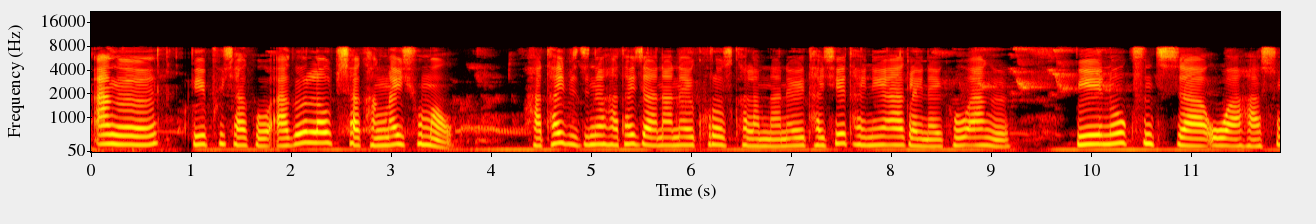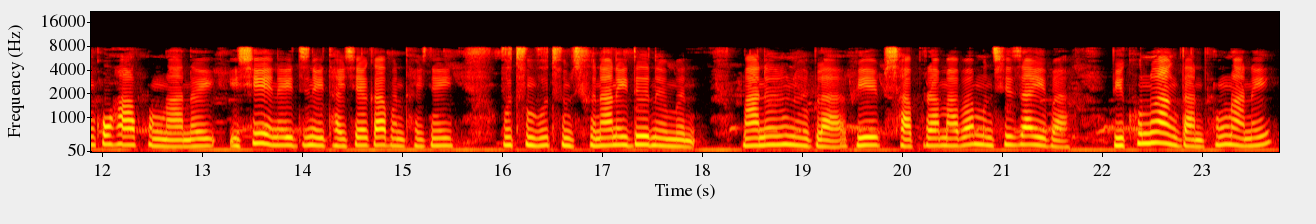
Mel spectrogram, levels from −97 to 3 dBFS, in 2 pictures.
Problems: background sounds at intervals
